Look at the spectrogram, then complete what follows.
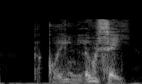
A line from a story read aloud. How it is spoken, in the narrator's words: whispered Duffel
